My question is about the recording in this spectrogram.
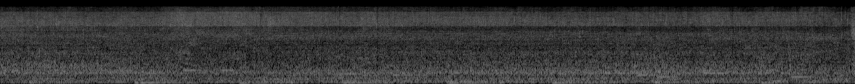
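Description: Squid and bell-pepper stir-fry sizzling steadily in a hot non-stick pan, the oyster-sauce mixture just poured in.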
